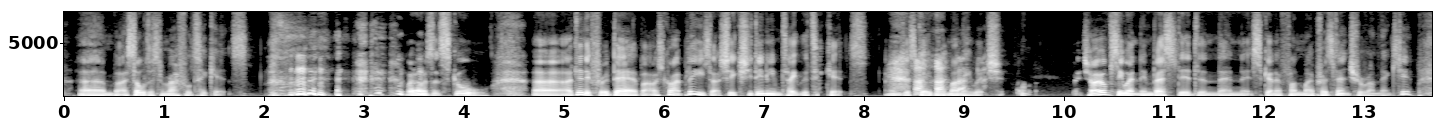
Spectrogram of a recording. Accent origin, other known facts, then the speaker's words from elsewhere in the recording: London, United Kingdom; accent: London; now in Florida, United States; I'm in Florida now, and people will, uh, f, still to this day, I, I slow down how I speak. I, I try and, you know, I've still got the London accent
